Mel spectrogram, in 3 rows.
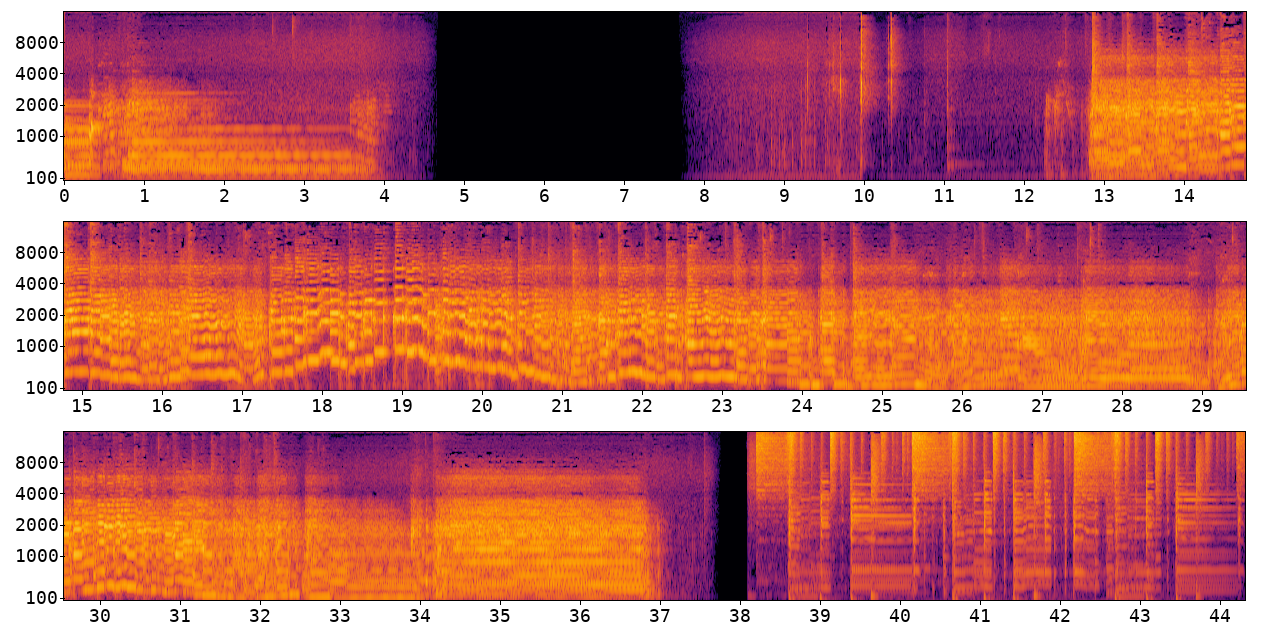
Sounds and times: Guitar: 0:00.0 - 0:04.2, 0:12.1 - 0:37.2, 0:38.2 - 0:44.3
Effects unit: 0:00.0 - 0:04.3, 0:11.1 - 0:37.3, 0:38.1 - 0:44.3.

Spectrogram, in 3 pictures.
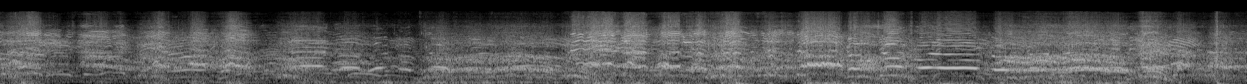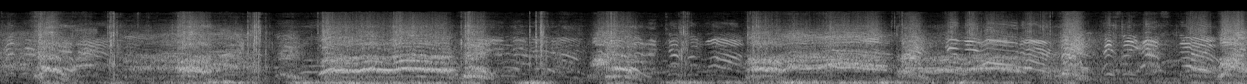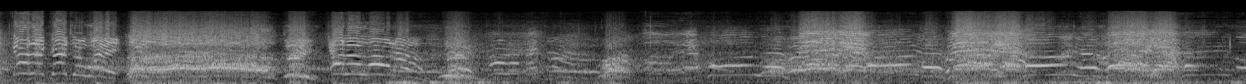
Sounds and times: Speech: 0:17.1 - 0:20.0, 0:21.8 - 0:26.2, 0:27.8 - 0:32.8.

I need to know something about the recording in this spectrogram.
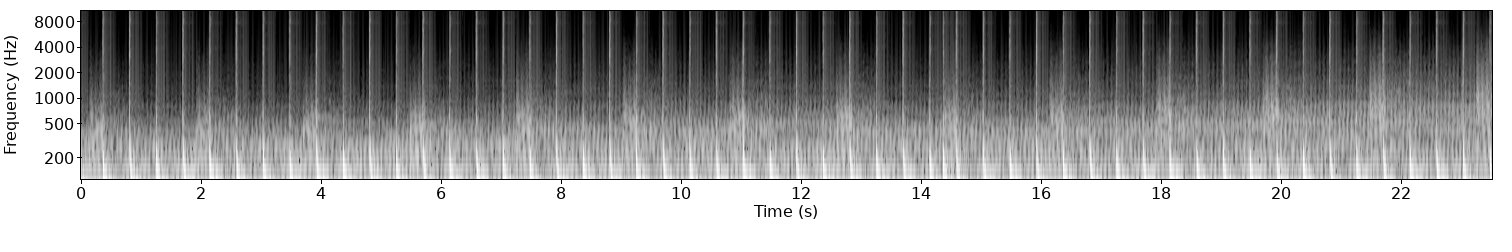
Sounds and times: Techno: 0:00.0 - 0:23.5.

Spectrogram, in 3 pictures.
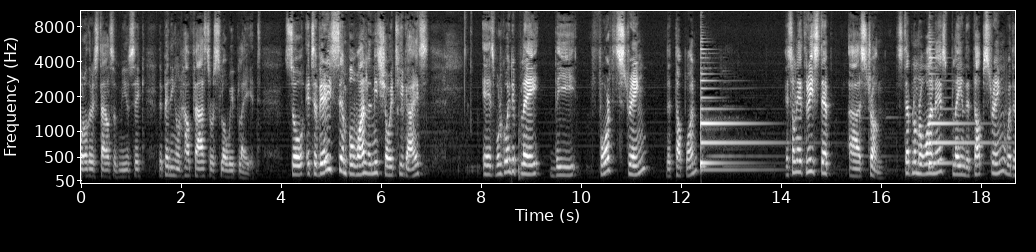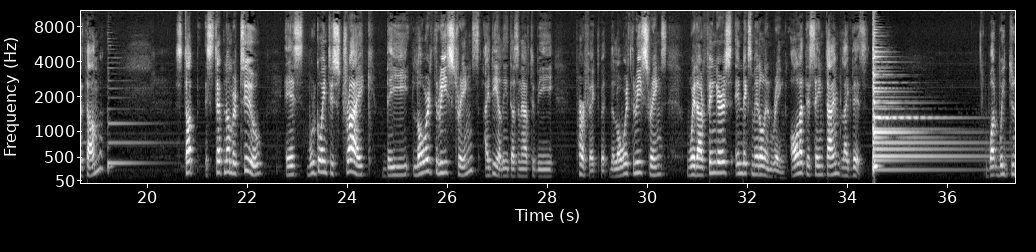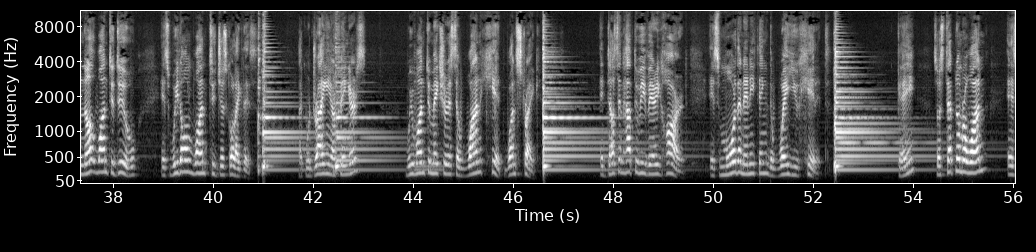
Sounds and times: Speech: 0:00.0 - 0:07.0, 0:08.0 - 0:12.4, 0:14.1 - 0:19.2, 0:20.6 - 0:34.5, 0:36.7 - 0:40.9, 0:41.7 - 0:43.0, 0:43.9 - 0:46.5, 0:47.8 - 0:52.4, 0:53.7 - 0:56.0
Guitar: 0:12.4 - 0:20.6, 0:34.5 - 0:37.3, 0:40.9 - 0:45.0, 0:46.4 - 0:49.9, 0:52.3 - 0:56.0.

